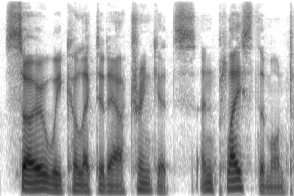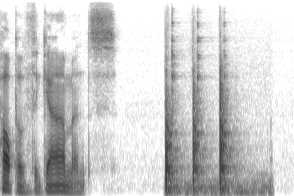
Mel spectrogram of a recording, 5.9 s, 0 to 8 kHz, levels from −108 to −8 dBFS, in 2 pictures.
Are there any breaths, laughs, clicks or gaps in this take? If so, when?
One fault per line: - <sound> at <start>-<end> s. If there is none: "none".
- thud at 4.6-5.7 s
